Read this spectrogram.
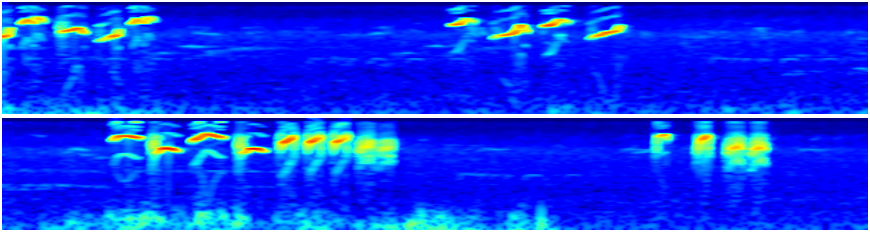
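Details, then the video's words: High, rapid chirping from a female cinereous tit calling for a male, meant to coax birds into singing: clusters of sharp, down-slurred notes repeated in fast runs, the longest burst about a dozen notes, against quiet background. "GELATIK BETINA UNTUK MEMANCING BUNYI"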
